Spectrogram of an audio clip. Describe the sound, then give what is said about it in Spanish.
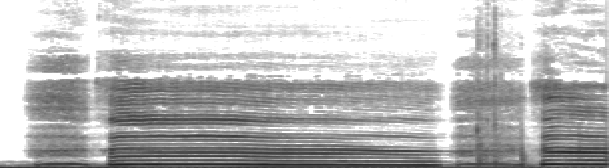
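A boy cries in a loud, drawn-out wail lasting a couple of seconds, catches a quick sobbing breath, then launches into another wail, heard in the background in a house. There is no talking. “Minutos más tarde, Javier entra a casa y escucha al fondo el llanto”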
